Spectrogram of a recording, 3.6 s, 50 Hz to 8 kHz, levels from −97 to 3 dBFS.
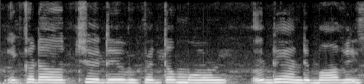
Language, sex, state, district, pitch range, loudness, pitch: Telugu, female, Andhra Pradesh, Annamaya, 235-250 Hz, -11 LUFS, 240 Hz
